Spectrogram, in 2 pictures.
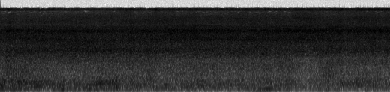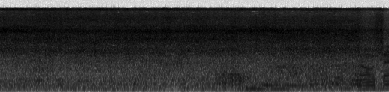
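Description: Steady hiss of water from a self-serve car wash's high-pressure spray wand, rinsing a pickup truck's wheel and side panels.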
